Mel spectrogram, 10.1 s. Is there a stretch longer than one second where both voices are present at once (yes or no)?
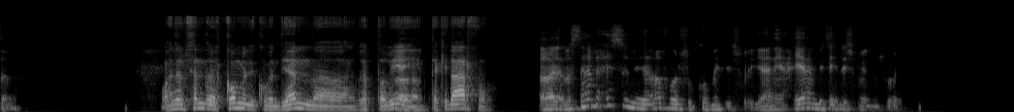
no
